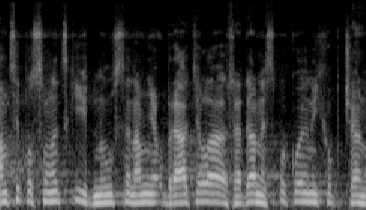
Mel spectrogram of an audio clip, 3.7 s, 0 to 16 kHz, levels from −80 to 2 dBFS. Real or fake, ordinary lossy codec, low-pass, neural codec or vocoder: real; Opus, 24 kbps; 14.4 kHz; none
